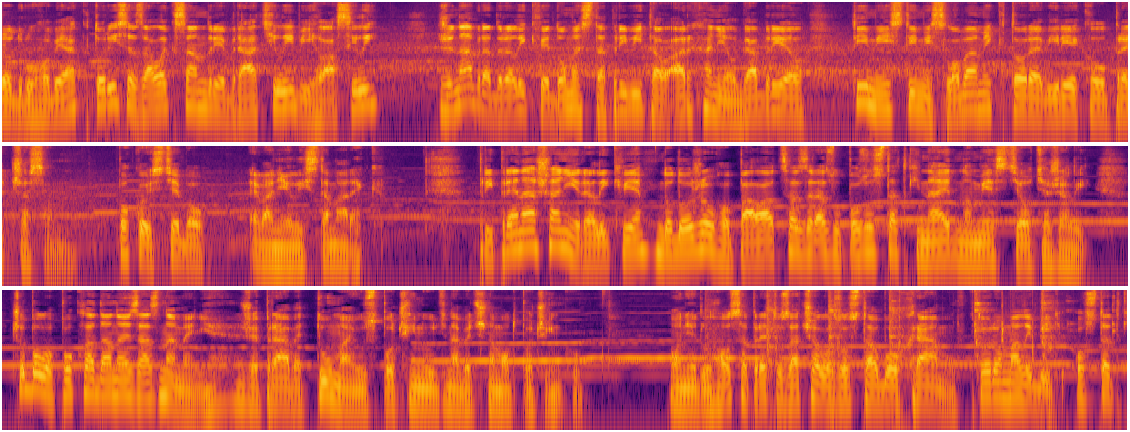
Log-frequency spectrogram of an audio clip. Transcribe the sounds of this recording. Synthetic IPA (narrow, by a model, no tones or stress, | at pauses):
ɾɔd̪ɾuɦɔʋɪakt̪ɔɾiːsazalɛksand̪ɾiɛʋɾaːciliʋiɦlaːsili | ʒɛnaːʋɾad̪ɾɛlikʋiɛd̪ɔmɛst̪apɾiʋiːt̪alʔa̰ɾxaɲɪɛlɡabɾiɛl | t̪iːmiist̪iːmislɔʋamikt̪ɔɾɛːʋiɾɪɛkɔlpɾɛt̪̚t͡ʃasɔ̰m | pɔkɔjscɛbɔʊ | ʔɛ̰ʋaɲɪɛlist̪amaɾɛ̰k | pɾipɾɛnaːʃaɲiːɾɛlikʋiɛd̪ɔd̪ɔʒɔʊɦɔpalaːt͡sazɾazupɔzɔst̪at̪kinajɛd̪̚nɔmːɪɛscɛɔcaʒɛlḭ | t͡ʃɔbɔlɔpɔklad̪anɛːzaznamɛ̰ɲɪɛʒɛpɾaːʋɛt̪umajuːspɔt͡ʃinuːɟnaʋɛt͡ʃnɔmɔt̪̚pɔt͡ʃḭŋkṵ | ʔɔɲɛd̪l̩ˠɦɔsapɾɛt̪ɔzat͡ʃalɔzɔst̪aʊbɔʊxɾaːmṵfkt̪ɔɾɔmːalibiɟɔst̪at̪ki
